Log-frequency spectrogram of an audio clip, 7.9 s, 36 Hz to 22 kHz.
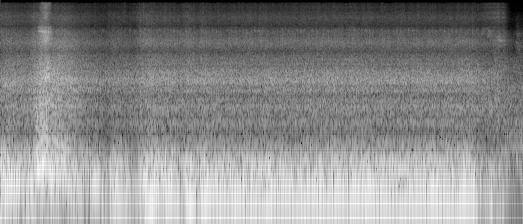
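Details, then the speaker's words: Chevelle rated at 700 horsepower, just after the timing was set and the oil changed: fires straight up into a deep rumbling rev, settles to a strong even lope and shuts off cleanly; normal start and rev. "So there you have it. 700 horsepower, ready to go."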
